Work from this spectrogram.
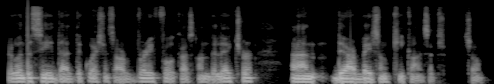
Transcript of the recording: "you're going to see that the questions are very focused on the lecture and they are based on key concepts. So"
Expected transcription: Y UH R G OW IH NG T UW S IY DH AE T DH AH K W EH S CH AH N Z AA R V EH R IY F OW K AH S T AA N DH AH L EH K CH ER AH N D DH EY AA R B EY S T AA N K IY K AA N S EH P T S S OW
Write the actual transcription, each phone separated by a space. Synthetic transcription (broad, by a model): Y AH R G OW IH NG T UW S IY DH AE T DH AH K W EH S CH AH N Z AA R V EH R IY F OW K AH S T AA N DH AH L EH K CH ER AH N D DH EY AA R B EY S T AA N K IY K AA N S EH P T S S OW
